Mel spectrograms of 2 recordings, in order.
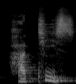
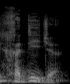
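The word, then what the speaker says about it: Hatice: In Turkish, some people spell it H-A-T-I-C-E. I would say Hatis for that. No, it's actually Khadija.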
